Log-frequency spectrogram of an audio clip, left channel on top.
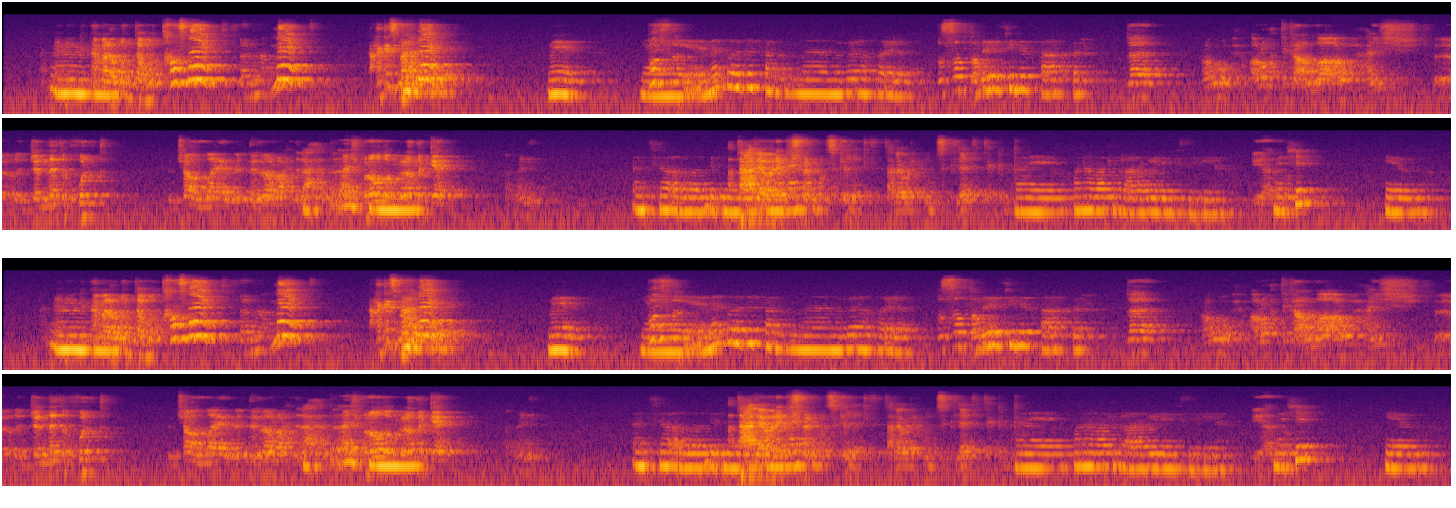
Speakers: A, in the centre; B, on the left.
A: فاهماني
B: امم
A: انما
B: امم.
A: لو انت مت خلاص مات فاهمه مات حاجه اسمها
B: ايه ده
A: مات
B: إيه؟ مات يعني
A: توفى
B: مات ولا تدفع م- مبالغ طائلة
A: بالظبط اموت
B: لا يا سيدي ادفع اكتر
A: لا اروح اروح اتكل على الله اروح اعيش في جنات الخلد ان شاء الله يعني باذن الله الواحد الاحد
B: بإذن
A: اعيش في روضه
B: الله
A: من رياض الجنه فاهماني
B: إن شاء الله بإذن الله
A: تعالى
B: أنا
A: اوريك
B: هبعت
A: شويه موتوسيكلات
B: لك
A: تعالى اوريك موتوسيكلات هتعجبك
B: تمام
A: أوي.
B: وأنا هبعت لك العربية اللي نفسي فيها
A: يلا
B: ماشي
A: بينا
B: يلا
